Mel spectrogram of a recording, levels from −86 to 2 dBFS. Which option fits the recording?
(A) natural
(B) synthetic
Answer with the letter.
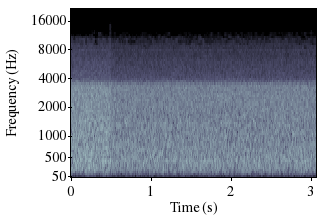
A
